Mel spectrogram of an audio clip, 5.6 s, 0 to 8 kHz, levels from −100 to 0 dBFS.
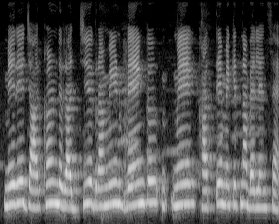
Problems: none marked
